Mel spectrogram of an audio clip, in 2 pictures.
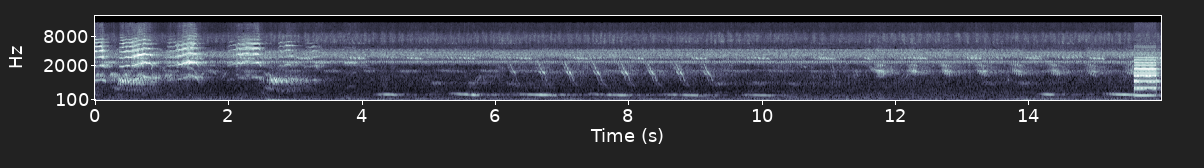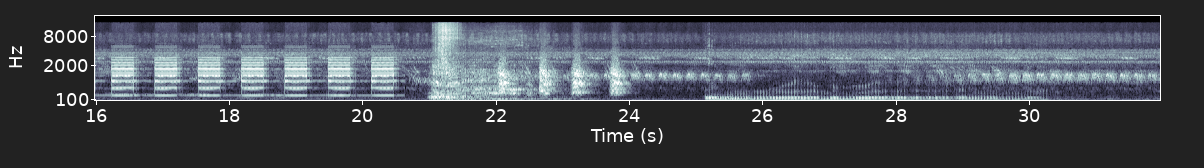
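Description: Turkish Van cat growling and yowling at a dog in long, wavering calls. A third of the way in comes a run of regular pulsing sounds, then a loud crash, and a loud low rumble fills the last few seconds.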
